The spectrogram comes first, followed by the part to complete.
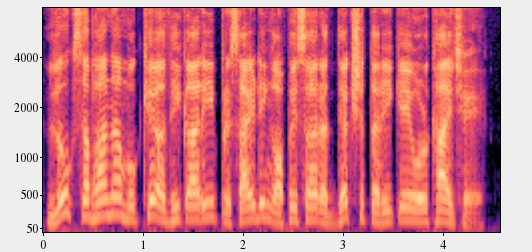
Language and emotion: Gujarati, neutral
